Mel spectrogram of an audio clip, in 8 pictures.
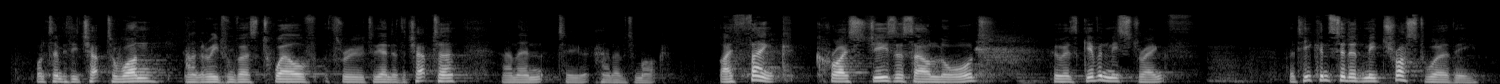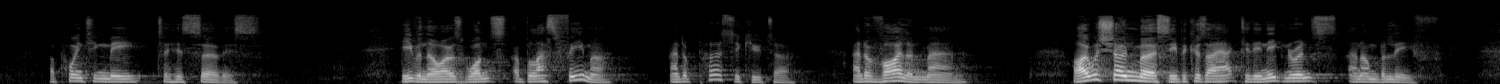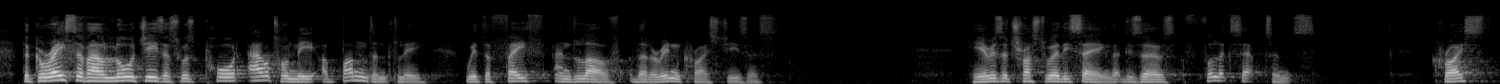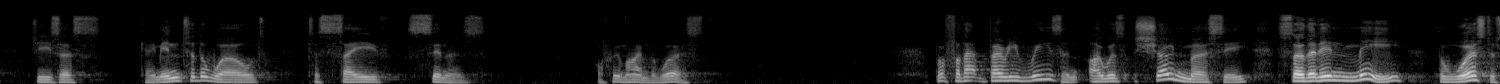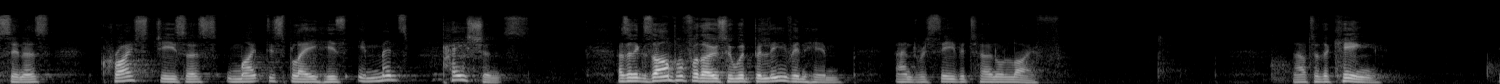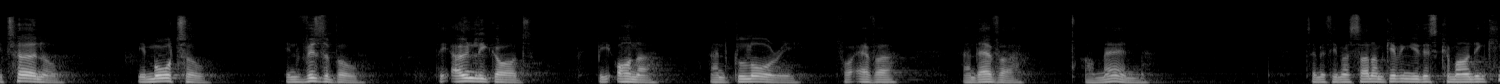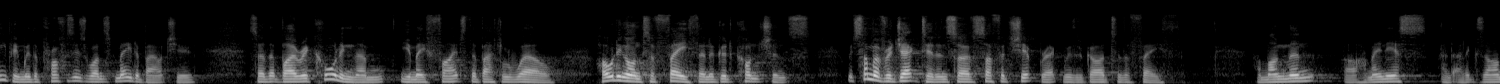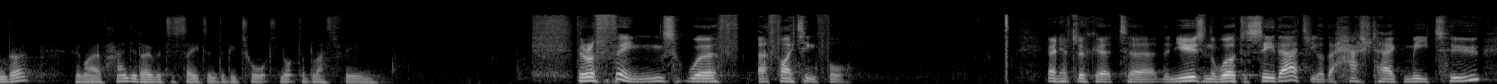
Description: Back to Sermons the beautiful gospel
